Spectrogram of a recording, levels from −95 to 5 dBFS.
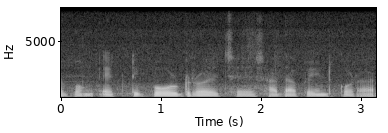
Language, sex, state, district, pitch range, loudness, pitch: Bengali, male, Tripura, Unakoti, 95-100 Hz, -17 LUFS, 95 Hz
